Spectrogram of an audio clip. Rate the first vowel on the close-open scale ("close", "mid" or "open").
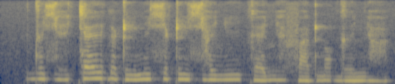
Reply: mid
